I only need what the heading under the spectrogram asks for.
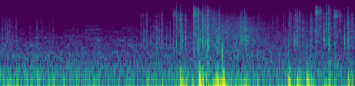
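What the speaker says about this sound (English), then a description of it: "And my musketeers are now in range, so I'm going to quickly start trying to hit up all these units here." Musket volleys crackle in Napoleon: Total War on Prussian hills, a dense rolling rattle of gunfire with deep booms, continuous and moderately loud over a battle din.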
